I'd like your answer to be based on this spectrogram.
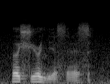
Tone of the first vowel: falling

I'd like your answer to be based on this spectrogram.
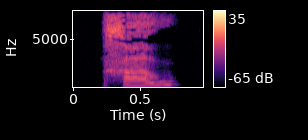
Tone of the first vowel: rising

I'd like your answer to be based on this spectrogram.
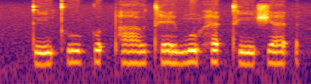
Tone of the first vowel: low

